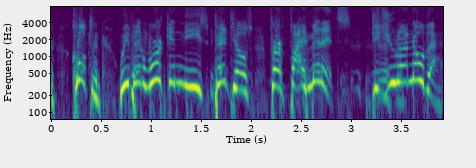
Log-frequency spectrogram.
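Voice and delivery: hammed-up exasperated scolding; mock scolding grandfather. Grandfather scolding the boy for spoiling the hunt, mock angry.

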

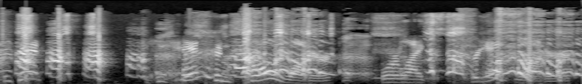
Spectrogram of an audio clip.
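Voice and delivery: high, laughing words; cracking up while explaining. Real, not acted. Laughing at silly character idea.

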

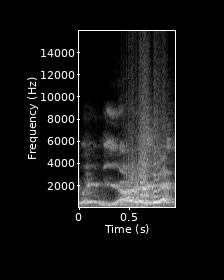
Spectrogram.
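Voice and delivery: squealing excited praise; hyped laughing shout. Retold or imitated. Friends hyping new glasses.

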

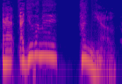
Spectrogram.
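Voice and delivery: put-on low gruff old dad repeating slowly; old father voice. Prank caller as the father repeating when asked to slow down, low gruff. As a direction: drag the words out as the father. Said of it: "say that a little slower".

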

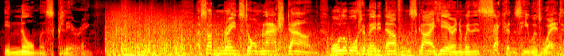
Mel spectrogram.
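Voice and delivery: dramatic stage narration; story narration. Acted. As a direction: tell it as a tense adventure tale. Reads the story aloud in performance.

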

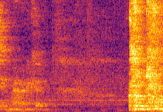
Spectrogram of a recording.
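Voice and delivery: hoarse, strained, fading voice; a voice that is giving out; losing voice. Real, not acted. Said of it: "Sorry, I'm losing my voice".

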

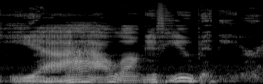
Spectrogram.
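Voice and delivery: low, slow, breath-held whisper; stunned hush. Acted. Groom to unexpected bride, stunned whisper. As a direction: ask carefully, barely voiced.

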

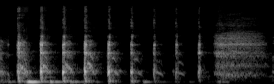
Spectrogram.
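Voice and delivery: high airy gleeful cackle; a wicked little giggle. Real, not acted. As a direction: cackle with delight at the thought. Gloating over a nuke fantasy.

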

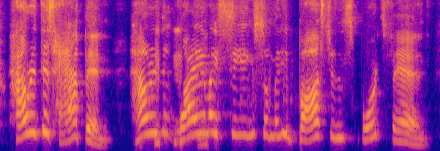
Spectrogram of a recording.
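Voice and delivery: high, slow, baffled outcry; bewildered self. Retold or imitated. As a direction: act dumbfounded at your feed. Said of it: "I'm like".

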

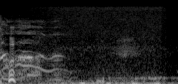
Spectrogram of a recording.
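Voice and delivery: high squealing laugh; soft, helpless high laugh; laughing fit. Real, not acted. Host cracking up at the ass-kissing joke, high laughing fit.

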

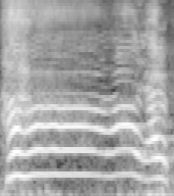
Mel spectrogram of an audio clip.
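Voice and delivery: high, wailing mock scream; imitated woman's scream. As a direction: shriek like a startled kitchen lady. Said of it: "una señora grita y dice". (grito agudo imitando a una señora)

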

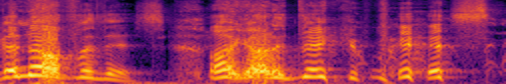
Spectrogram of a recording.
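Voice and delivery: loud, high imitation of a fed-up friend; fed-up yell. Friend who has turned on him, fed-up yell. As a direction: yell it like you have had it.

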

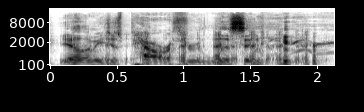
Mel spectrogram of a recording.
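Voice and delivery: laughing. Real, not acted. Joking about rushing the podcast.

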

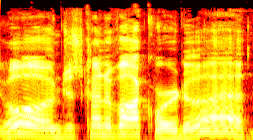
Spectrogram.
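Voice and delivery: bumbling awkward. Acted. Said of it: "bumbling sort of basic comedic lead".

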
